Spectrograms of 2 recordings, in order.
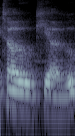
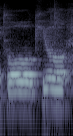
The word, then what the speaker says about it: Tokyo: Japanese as Tokyo Tokyo so there is no little you there you don't really say Tokyo but you simply say tall cure so the O is long but not O Okay so talk your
